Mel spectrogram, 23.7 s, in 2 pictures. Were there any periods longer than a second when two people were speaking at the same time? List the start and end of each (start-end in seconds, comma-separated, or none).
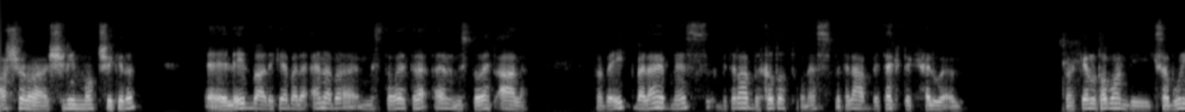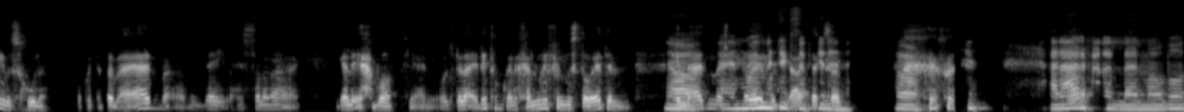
18.6-20.3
